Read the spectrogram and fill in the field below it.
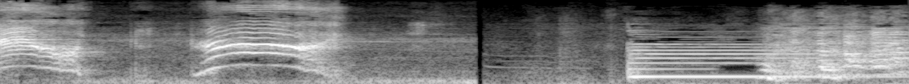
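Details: Domestic cat giving two loud arching meows, each rising then falling, about a second apart, followed by a short quiet gap and then a steady sustained musical tone with noisy clatter.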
